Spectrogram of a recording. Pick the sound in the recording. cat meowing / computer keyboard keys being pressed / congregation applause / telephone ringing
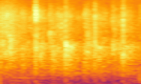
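congregation applause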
